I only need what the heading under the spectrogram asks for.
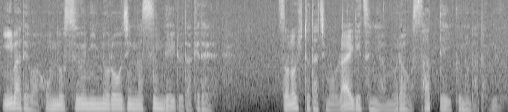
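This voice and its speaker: An actor playing an earnest, wistful man who narrates his boyhood memories in a measured, reflective way, as in a radio drama. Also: fairly low pitch, mellow, a little hiss or hum, lightly acted. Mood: wistful, subdued. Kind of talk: scripted first-person radio drama narration.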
